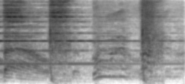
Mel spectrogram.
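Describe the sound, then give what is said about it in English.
A bell rings repeatedly, about four bright metallic strikes roughly half a second apart, each leaving a shimmering ring that overlaps the next, moderately loud. “The bell.”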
